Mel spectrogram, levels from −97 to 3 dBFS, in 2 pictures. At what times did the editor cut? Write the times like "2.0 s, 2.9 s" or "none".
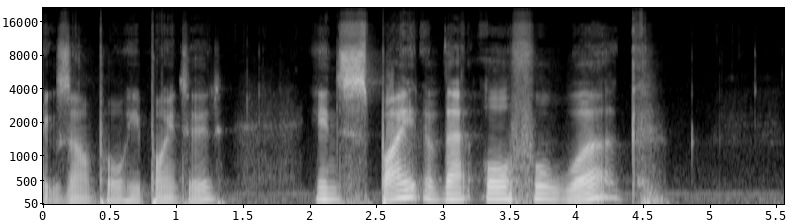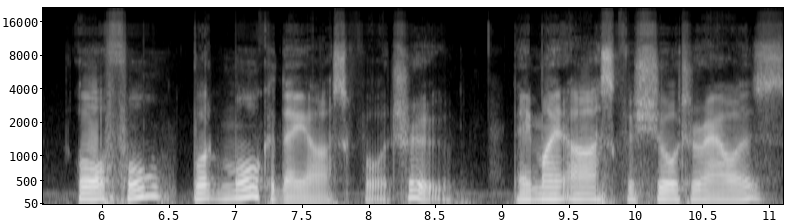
6.5 s, 8.9 s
